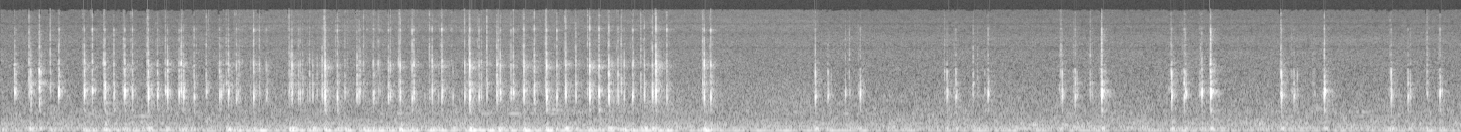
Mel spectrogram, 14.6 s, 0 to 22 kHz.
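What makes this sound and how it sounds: Fingertips of both hands type fast on a compact 60% backlit mechanical keyboard with lit plastic keycaps. A dense, rapid stream of short, sharp clicks centred in the midrange runs for about seven seconds over a low rumble. It then thins into sparser, separate key taps until the end.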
